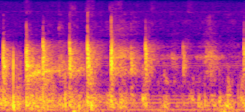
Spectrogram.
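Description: Chalk writing on a blackboard: a quick, uneven series of about ten sharp taps and clicks.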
